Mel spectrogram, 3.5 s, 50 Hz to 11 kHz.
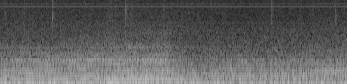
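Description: A 2019 Volkswagen Tiguan SEL Premium with a 2-liter 4-cylinder engine accelerates in manual mode, its engine note climbing steadily in pitch, then dropping as it shifts and begins rising again, heard from inside the cabin.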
